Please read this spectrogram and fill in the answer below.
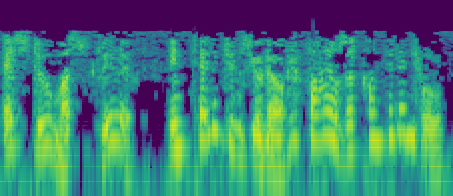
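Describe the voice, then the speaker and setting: Stuffy high-voiced official, tinny recording. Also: male voice, wildly swooping pitch, normal speed, husky, full character voice. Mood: aloof, dismissive. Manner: pompous, stiff. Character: stuffy, self-important male British official. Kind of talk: 1940s radio drama acting. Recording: noisy, tinny old radio recording.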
